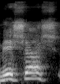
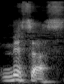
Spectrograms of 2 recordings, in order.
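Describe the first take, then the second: First: The name is said with 'sh' sounds. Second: The name is said with 's' sounds. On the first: "Some people pronounce him as Rabbi Shalom Meshash" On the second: "some people say Messas"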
